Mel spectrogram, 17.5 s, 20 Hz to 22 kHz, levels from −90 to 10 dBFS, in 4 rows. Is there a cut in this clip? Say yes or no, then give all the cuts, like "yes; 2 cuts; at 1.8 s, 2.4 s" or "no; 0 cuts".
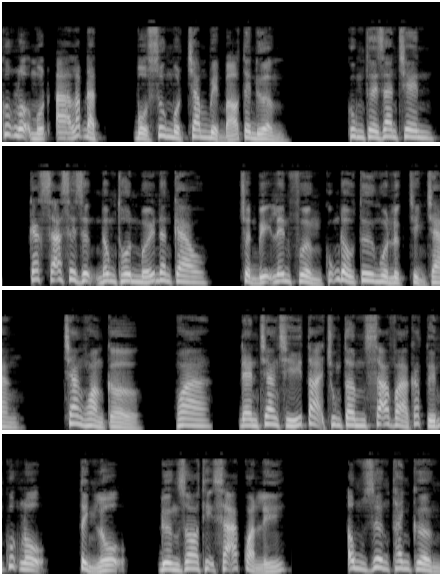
no; 0 cuts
